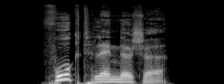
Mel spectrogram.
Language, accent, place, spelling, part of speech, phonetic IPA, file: German, Germany, Berlin, vogtländische, adjective, [ˈfoːktˌlɛndɪʃə], De-vogtländische.ogg
- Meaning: inflection of vogtländisch: 1. strong/mixed nominative/accusative feminine singular 2. strong nominative/accusative plural 3. weak nominative all-gender singular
